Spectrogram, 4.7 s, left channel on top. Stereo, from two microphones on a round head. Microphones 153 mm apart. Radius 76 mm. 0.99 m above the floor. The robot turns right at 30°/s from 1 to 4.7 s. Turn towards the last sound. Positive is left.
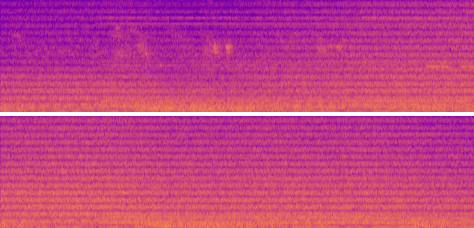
turn(degrees=20)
